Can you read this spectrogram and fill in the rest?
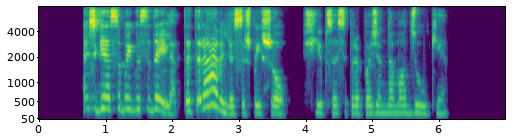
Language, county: Lithuanian, Kaunas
